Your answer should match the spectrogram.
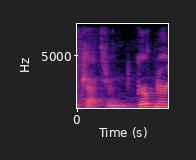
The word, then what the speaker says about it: Katharine Gerbner: We're very pleased to have Professor Katharine Gerbner here. Am I pronouncing that correctly?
